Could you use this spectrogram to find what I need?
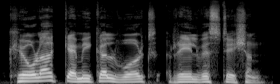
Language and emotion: Urdu, neutral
